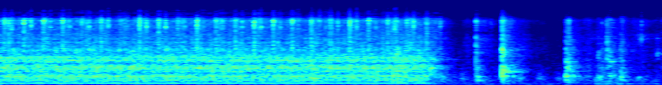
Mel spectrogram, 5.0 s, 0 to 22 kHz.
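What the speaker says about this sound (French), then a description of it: "J'ai cousu les 2 parties ensemble" A sewing machine stitches two parts of a thick-fabric bike frame bag together, running in a steady, close, fast mechanical rhythm for about three seconds before stopping, followed by a few scattered clunks and handling noises.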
